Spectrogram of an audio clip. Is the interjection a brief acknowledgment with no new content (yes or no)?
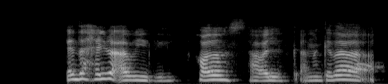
yes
